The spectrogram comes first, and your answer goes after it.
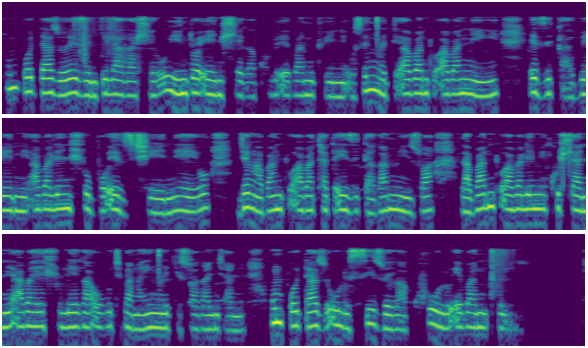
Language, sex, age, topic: North Ndebele, male, 25-35, health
